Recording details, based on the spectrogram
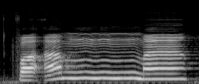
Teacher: mim tasdid faamma dengung dua tiga ketukan ya dua atau tiga ketukan karena gunah musyaddada Man utiya nun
